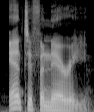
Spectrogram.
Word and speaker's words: antiphonary: is an adverb and now we have antiphonary that's how it's pronounced a-n-t-i-p-h-o-n-a-r-y it's a noun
